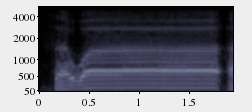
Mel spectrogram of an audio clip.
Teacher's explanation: لأنه حرف مد بعده همزة في الكلمة نفسها، لكن لما قلنا هذا هو أصله في الوصل سواء، فتنوين النصب حذفناه وعوضنا عنه بألف، لذلك اسمه مد عوض بمقدار حركتين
